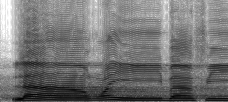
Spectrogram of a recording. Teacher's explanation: huruf Fi dipanjangkan boleh dua boleh empat boleh enam ya karena di depan huruf Fi terdapat ya sukun atau ya mati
